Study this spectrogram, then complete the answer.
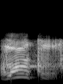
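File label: "Yankee", English; JTAC; Alphabet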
